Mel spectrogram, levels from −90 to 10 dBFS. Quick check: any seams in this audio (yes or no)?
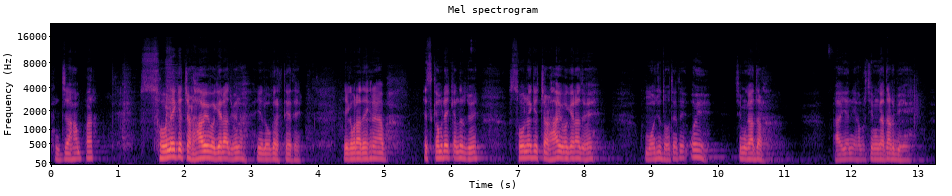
no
